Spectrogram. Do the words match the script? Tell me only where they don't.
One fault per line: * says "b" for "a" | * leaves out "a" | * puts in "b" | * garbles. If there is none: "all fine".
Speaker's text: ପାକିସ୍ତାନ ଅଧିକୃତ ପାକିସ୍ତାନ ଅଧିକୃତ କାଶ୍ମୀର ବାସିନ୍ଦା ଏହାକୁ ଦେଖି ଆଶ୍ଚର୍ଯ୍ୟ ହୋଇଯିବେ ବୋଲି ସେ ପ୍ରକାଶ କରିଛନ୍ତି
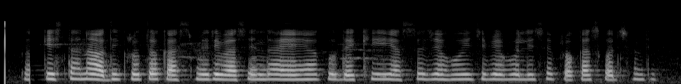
* leaves out "ପାକିସ୍ତାନ ଅଧିକୃତ"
